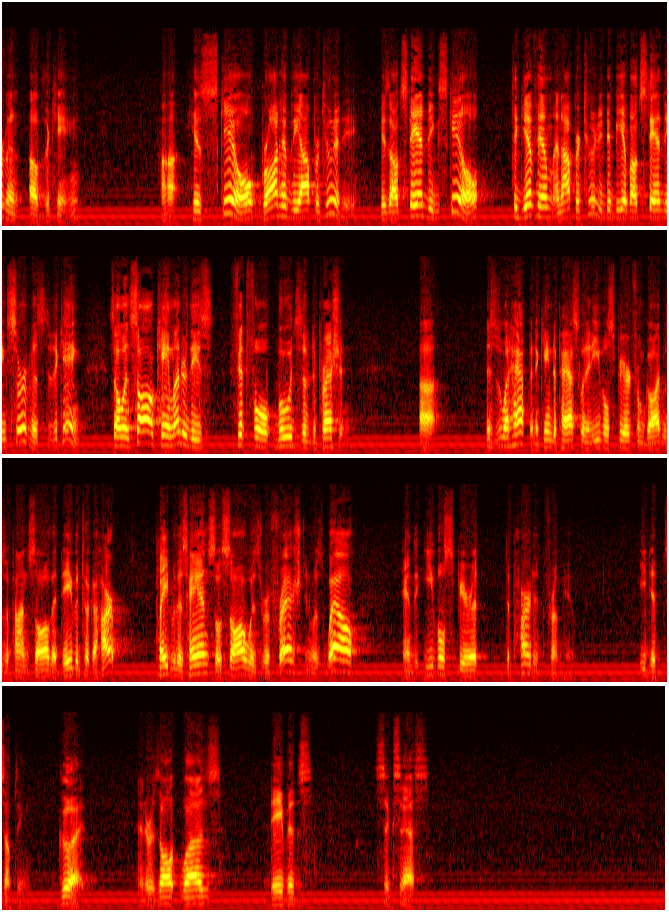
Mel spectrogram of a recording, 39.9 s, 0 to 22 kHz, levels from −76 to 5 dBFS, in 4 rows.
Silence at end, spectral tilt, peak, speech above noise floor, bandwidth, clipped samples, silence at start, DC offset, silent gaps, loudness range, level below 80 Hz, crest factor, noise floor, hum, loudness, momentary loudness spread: 3.6 s; -3.5 dB/octave; 0 dBFS; 27 dB; 13.5 kHz; under 0.1%; 0 s; under 0.1%; none; 9 LU; -56 dBFS; 20 dB; -47 dBFS; 60 Hz at -50 dBFS; -19 LUFS; 16 LU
